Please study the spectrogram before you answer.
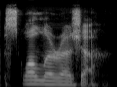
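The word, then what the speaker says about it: Squaloraja: Squalariger. Like, you know, like... – It's not easy, is it? – It's squalor and then, like, azure.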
